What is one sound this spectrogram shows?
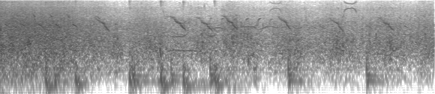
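A paddle splashes through water in quick, regular strokes.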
